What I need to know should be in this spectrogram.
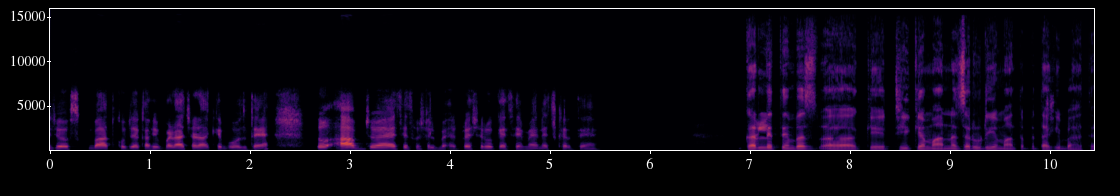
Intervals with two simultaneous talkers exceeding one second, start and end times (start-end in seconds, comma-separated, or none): none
